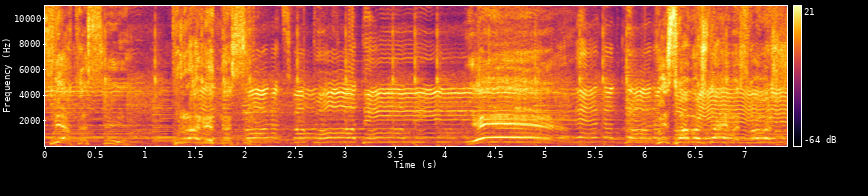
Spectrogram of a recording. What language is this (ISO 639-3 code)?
rus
